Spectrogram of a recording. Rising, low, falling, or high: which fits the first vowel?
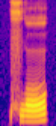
rising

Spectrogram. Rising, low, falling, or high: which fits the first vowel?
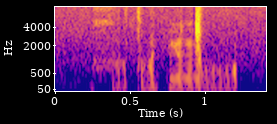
low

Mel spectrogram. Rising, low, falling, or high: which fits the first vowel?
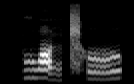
low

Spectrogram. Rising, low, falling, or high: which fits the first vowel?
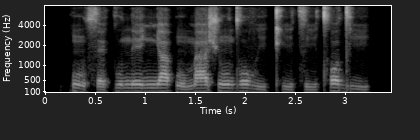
falling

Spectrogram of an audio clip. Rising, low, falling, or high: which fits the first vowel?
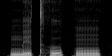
falling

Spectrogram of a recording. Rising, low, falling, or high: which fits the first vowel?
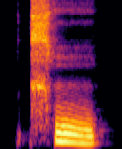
falling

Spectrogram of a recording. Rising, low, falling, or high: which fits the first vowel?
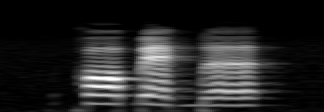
high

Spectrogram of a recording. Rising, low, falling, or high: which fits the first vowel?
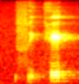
low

